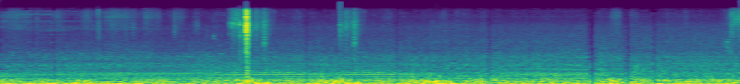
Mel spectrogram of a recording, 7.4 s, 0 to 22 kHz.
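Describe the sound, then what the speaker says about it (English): A Hyundai Santa Fe Sport 2.0 Turbo front-wheel-drive SUV accelerates onto a highway, heard from inside as a steady, loud low engine drone and road roar, with a few brief clicks and thumps. "Let's do a real life test of getting on the highway."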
